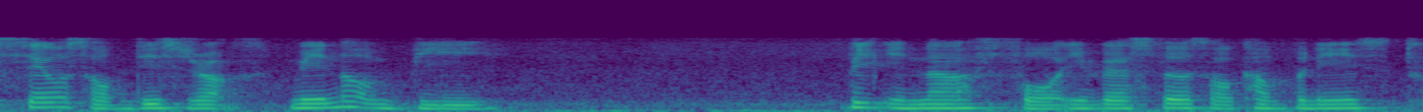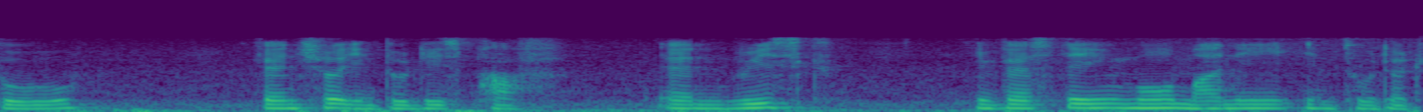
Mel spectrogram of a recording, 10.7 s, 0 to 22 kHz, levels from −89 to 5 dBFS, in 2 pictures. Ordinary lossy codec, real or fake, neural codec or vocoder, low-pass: AAC, 48 kbps; fake; vocoder, 22.05 kHz, 80 mel bands, WaveNeXt; 5.4 kHz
